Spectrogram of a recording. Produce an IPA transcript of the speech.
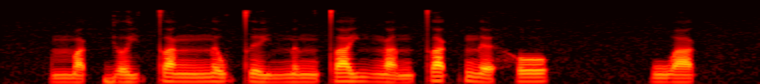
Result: m a˨˩ k̚ j ə˨˩˦ j t̪ a˧ ŋ n ə˧˥ w t̪ e˨˩ j n ə˨˩ ŋ t̪ a˧ j ŋ a˨˩˨ n t̪ a˦˥ k̚ n ɛ˨˩˨ h o˧ | w a˨˩ k̚

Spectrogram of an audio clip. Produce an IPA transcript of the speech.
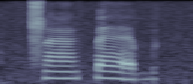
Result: ʈ͡ʂ æ̃ k͡p ɛ b

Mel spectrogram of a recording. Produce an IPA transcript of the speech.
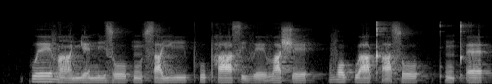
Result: kʷ eː˦ v ã˨ ɲ e˨ n i˨ z oː˨ p ũ˨ s a˦ j iː˦ pʰ u˦ pʰ aː˦ s i˨ β e˨ β a˦ ʃ e˦ | v ɔ˦ kʷ aː˦ kʼ a˨ s o˦ | kʼ ũ˨ kʼ ɛ˦

